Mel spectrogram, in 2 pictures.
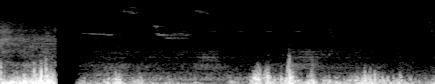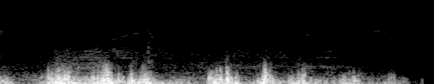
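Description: Outdoor ambience of small birds chirping now and then, over low, uneven gusts of wind noise on the microphone that swell and fade several times.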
